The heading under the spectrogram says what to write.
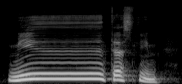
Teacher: Ихфа в размере назализации удерживаем в размере двух огласовок. При остановке танвин кесра аннулируется, уходит в сукун, и долгота в размере двух огласовок, вот она кесра.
